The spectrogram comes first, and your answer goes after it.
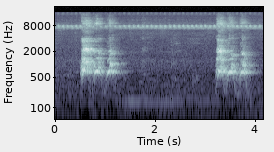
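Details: Luphe, a dog, barking a lot: two short bursts of rough, harmonic barks, each a quick double or triple bark, separated by a pause of about three seconds, over a faint steady high whine.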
